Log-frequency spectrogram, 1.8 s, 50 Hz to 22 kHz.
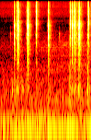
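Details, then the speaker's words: BMW E30/E36 fuel pump relay bench-tested with a 9V battery: sharp crisp clicks in irregular bursts like a good relay, yet found to be an aftermarket relay; car wouldn't start because fuel pump wasn't turning on. "see this is a good relay so this is actually a found out this was actually a aftermarket relay"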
